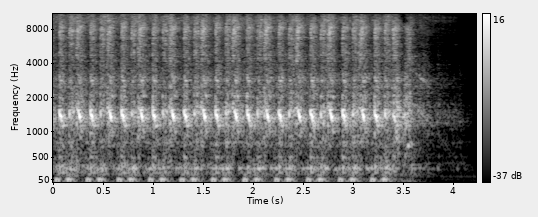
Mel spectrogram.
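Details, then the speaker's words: Motorcycle project bike, after alarm removal and with fuel pump heard running: steady rapid cranking about three beats a second, never catching; turns over but won't start. "can hear the fuel pump running and we're getting nothing right back to the drawing board"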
